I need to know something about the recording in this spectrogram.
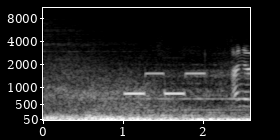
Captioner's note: beeping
